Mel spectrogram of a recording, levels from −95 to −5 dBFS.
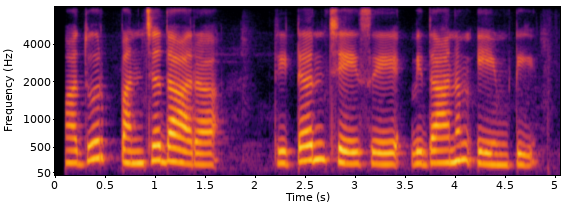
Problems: constant background noise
